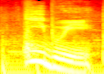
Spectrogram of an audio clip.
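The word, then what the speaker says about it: イーブイ: sorry i'll say it i'll say it properly it's uh ibuy made up of the first two letters of evolution said in a japanese fashion eevees of all forms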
